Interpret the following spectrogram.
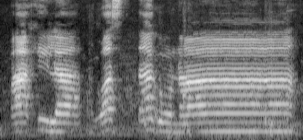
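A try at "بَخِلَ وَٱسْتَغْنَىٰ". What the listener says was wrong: জি মাশাআল্লাহ সুন্দর হয়েছে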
